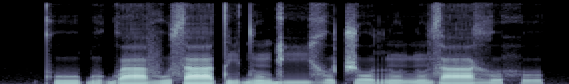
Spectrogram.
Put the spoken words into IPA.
kʰ uː˦ ɓ u˦ ɡʷ aː˨ v u˦ s aː˦ t i˨ d ũ˦ ɡ iː˨ ɣ ʊ˨ t͡ʃ o˦˨ r ũ˦˨ n ũ˦ z aː˦ ɣ ʊ˦˨ h ʊ˨

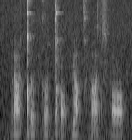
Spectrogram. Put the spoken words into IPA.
ɾ ɑ˧ ǃ ə˨˦ k ʌ˨ ǃʼ ɒ˧ k ɳ ʌ˦ qʰ ɑ˨ t͡sʰ ɒ˨

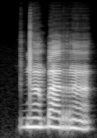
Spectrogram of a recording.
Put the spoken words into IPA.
d ɐ̃ ɓ a r ɐ̃

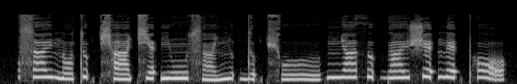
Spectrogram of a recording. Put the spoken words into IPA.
s a˦ ɪ̯ n ɔ˨ t ʊ˦ ʔ t͡ɕʰ ä˨ t͡ɕ ɛ˦ ʔ j ũ˦ s ã˨ ɲ ʊ˦ ʔ d ʊ˦ ʔ t͡ɕʰ o˦ ʊ̯ | ɲ ä˦ θ ʊ˦ ʔ ɡ a˦ ɪ̯ ʃ ɛ˦ ʔ n ɛ˦ ʔ pʰ ɔ̰˦˨

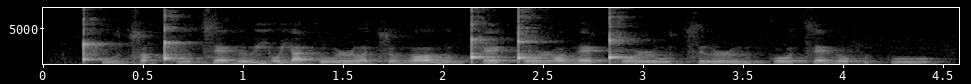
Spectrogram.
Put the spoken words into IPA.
ǃʰ u d͡z ɔ ǃʼ u d͡z ɛ ð ɯ j o j a θ u ɹ ɤ t͡s o ð ɔ ð u ǃʼ ɛ ǃ o ɹ ɔ ð ɛ ǃʼ o ɹ u t͡s ɯ ɹ ɯ k o t͡s ɛ ð o f ɯ k u

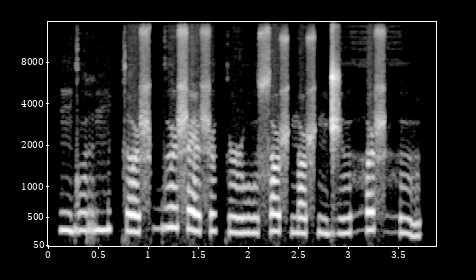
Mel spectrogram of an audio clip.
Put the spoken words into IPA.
ŋ ɡ u r m i k ɾ ɤ ʂ b ɯ ʂ ɛ ʂ ɯ k ɹ u s ɔ ʂ n ɔ ʂ n d͡ʒ ɯ h ɤ ʂ h ɯ

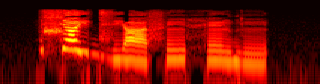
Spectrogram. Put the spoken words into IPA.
ɕ a˥˧ j d͡z j a˨˩ s ĩ˧ h ẽ˧ ɡ ĩ˨ t̚

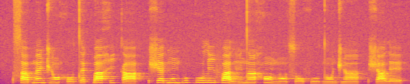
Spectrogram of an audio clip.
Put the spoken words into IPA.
s a˧ b ɛ̃˦ d͡ʒ ɔ̃˧ h o˧ t ɛ˦ ɡ͡b a˦ h i˦ k a˧ | ʃ ɛ˧ ɡ ũ˧ b u˦ k u˦ l i˦ f a˦˨ l ĩ˨˦ d ã˦ h ɔ̃˦˨ n ɔ̃˨ s o˨ f u˨ d ɔ̃˨ d͡ʒ ã˧ | ʃ a˨ l e˨

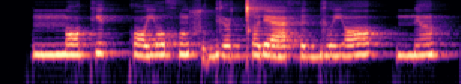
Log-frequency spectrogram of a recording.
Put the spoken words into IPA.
nː ɔ kʲ ɛ kː ɔ j ʊ χʷ ɛ̃ sʷ ə̰ ɡʲ ə˞ ǀ ə ɾʲ æ h ɪ ɡʲ u j ʌ | mʲ ə̃

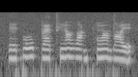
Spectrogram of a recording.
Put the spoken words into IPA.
e ɠ o b æ tʰ ĩ ðˤ i ɡ pʰ õ dˤ e

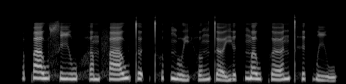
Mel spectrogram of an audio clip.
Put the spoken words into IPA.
p aː˧ w s iː˨ w h ɐ˨ m f aː˨˥ w t̪ ɵ˨˥ t̚ t̪ʰ ʊ˥ k̚ ŋ uː˨˩ j h ʊ˨˥ ŋ t̪ œː˨˩ j ɪ˨˥ k̚ m ɐ˧ w k œː˨˥ n t̪ʰ ɪ˧ k̚ w iː˨˩ w

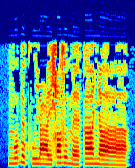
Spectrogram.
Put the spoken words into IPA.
ŋʷ ʌ b ɛ kʷʰ iː ʕ e ɕ ʌ zˤ u m ɛ k aː ɲ aː

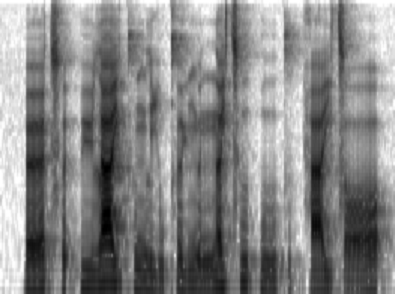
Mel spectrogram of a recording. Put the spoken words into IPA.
œː˨˥ t͡sʰ ɵ˨ t̚ p yː˧ l aː˥ j kʷʰ ɪ˧ ŋ l iː˨˩ w kʰ ɵ˨˥ ɥ ŋ ɵ˨˧ n n̪ ɐ˥ j t͡sʰ uː˥ k̚ w uː˨˥ kʷʰ ɪ˨ k̚ h aː˨˧ j t͡s ɔː˨˥

